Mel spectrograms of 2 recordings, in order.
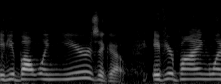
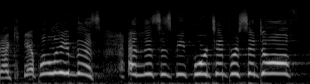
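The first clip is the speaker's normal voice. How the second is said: much higher, louder, giddy disbelief; amazed excitement; 13 semitones higher, 8 dB louder, slower than usual. Real, not acted. Host telling viewers about the price, giddily amazed and high.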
